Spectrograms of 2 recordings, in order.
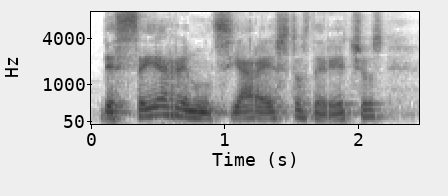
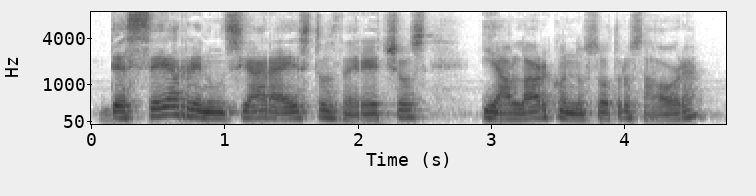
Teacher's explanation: since the D is starting at the beginning of a phrase after a pause, it's going to be that harder D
